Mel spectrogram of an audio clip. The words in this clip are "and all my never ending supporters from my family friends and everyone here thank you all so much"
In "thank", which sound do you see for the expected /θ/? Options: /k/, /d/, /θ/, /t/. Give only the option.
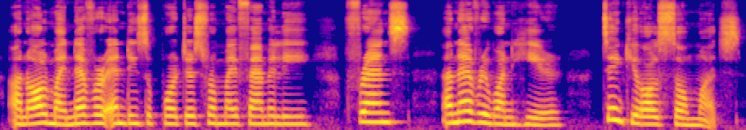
/t/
